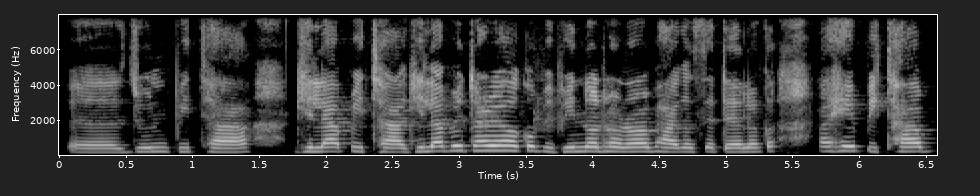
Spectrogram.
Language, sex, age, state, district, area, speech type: Assamese, female, 45-60, Assam, Dibrugarh, rural, spontaneous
